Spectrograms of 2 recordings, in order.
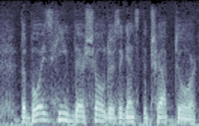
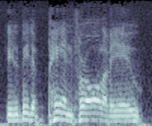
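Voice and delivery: cutting threat in a raised pitch; Snapman; 6 semitones higher than usual. A narrator's reading. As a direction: threaten your men across the dark. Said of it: "Snapman's voice cut through the night".

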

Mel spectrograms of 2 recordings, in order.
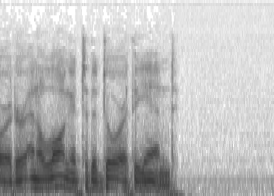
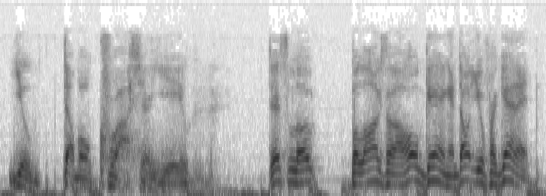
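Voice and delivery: ugly-tempered gangster, swinging much higher; rough arguing crook; 6 semitones higher than usual. A narrator's reading. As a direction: argue like a double-crossed thug. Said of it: "rough, arguing voices below them".

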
